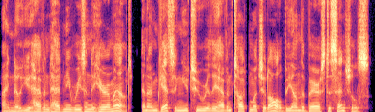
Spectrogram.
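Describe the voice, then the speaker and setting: An earnest cartoon pony mare, acted out by a male reader in a fan story reading. The voice sits well above a man's usual talk and swings widely in pitch as she argues with insistent, exasperated emphasis. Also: animated, fast talker, warm tone, no room sound, clean studio sound, lightly acted. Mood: pressing, insistent. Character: earnest, exasperated female cartoon pony pleading her case.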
